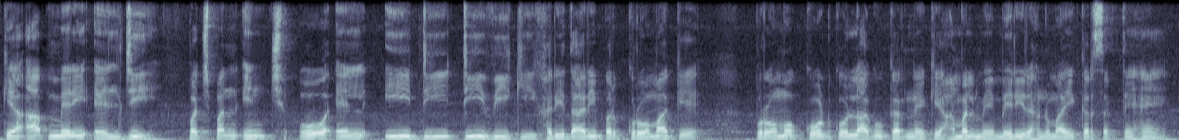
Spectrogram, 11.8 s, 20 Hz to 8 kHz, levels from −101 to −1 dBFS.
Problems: background sounds at intervals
